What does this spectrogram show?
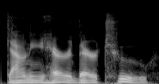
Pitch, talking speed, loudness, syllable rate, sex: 90 Hz, 150 wpm, -19 LUFS, 4.1 syllables/s, male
